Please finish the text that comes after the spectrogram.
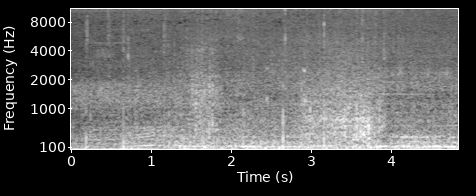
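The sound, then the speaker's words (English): A steady, low truck engine rumble idles continuously throughout, fairly loud, with a constant droning hum and faint clanks over it; no one speaks. “I need to bring my truck back out and move your car.”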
